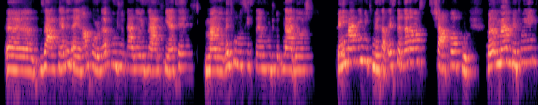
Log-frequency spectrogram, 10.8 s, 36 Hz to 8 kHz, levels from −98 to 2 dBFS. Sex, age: female, 20-39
